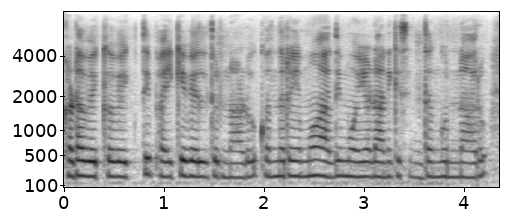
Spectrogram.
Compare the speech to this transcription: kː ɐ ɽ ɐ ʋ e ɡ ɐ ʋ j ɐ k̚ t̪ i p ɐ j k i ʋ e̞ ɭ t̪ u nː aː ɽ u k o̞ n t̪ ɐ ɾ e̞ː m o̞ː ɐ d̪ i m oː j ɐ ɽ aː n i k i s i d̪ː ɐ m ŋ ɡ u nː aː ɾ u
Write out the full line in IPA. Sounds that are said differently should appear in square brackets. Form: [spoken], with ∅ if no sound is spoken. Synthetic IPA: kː ɐ ɽ ɐ ʋ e [k] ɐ ʋ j ɐ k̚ t̪ i p ɐ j k i ʋ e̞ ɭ t̪ u nː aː ɽ u k o̞ n [d̪] ɐ ɾ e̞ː m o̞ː ɐ d̪ i m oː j ɐ ɽ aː n i k i s i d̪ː ɐ [∅] ŋ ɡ u nː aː ɾ u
